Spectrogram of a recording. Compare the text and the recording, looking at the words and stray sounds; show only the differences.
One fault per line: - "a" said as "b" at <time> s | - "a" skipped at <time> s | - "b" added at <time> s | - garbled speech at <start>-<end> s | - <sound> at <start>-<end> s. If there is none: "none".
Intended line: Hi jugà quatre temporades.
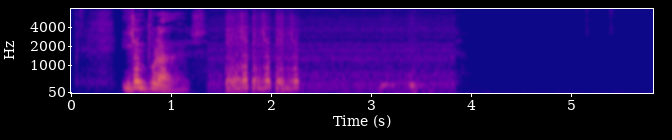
- "jugà quatre" skipped at 0.6 s
- laugh at 1.5-2.3 s
- whoosh at 3.1-3.8 s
